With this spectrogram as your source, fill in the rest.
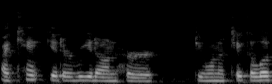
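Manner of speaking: very quiet, hushed delivery. A character leans over to another character to confer, speaking very quietly. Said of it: "just say very quietly".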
